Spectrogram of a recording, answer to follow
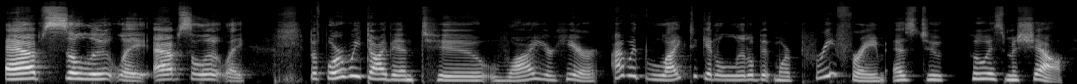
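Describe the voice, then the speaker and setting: A woman's voice: on the high side, lively intonation, measured pace. A woman hosting a podcast, speaking earnestly and leaning hard on key words as she introduces her guest. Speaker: podcast host. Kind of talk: podcast interview.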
